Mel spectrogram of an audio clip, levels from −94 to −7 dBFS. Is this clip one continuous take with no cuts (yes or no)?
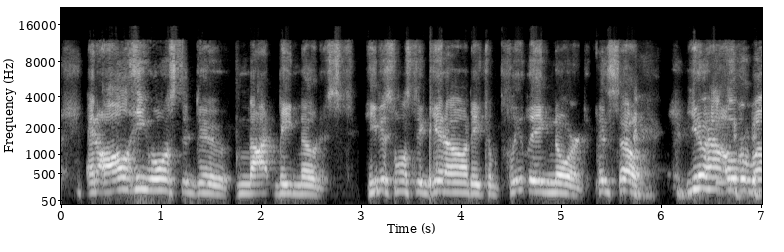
no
